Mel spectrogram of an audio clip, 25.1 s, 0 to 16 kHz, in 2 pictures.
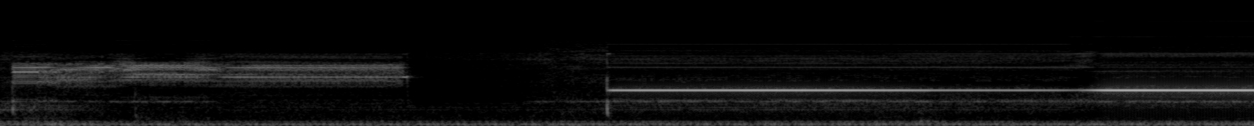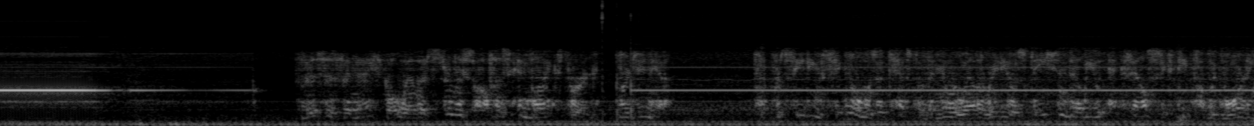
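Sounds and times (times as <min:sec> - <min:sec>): steady alarm tone: 0:00.0 - 0:04.1, 0:06.1 - 0:15.2, 0:18.9 - 0:25.0.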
